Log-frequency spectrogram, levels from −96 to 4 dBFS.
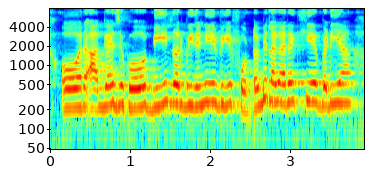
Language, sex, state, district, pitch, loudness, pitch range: Marwari, female, Rajasthan, Nagaur, 245 Hz, -15 LUFS, 220-260 Hz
